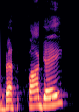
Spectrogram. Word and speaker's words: Bethphage: As Jesus draws closer to Jerusalem, he comes upon 2 villages, Bethpage or Bethphage or Bethphage is how it's pronounced in the Greek, and Bethany.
